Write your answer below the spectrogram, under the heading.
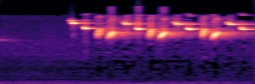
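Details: Bright, liquid twittering from a European goldfinch, a rapid string of high chirps and short slurred notes delivered in quick succession after a brief pause, with no other sounds.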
